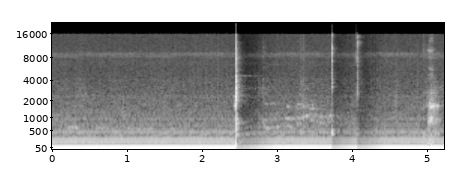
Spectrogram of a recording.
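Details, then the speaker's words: Newly assembled power amplifier, mic held close, power switched on then off; steady low hum, then sharp single clicks as the protection relay pulls in and drops out with a 2–3 second delay after the switch: normal relay delay, protection working as intended. "Jadi kalaupun kita matikan, dia tidak serentak dengan saklar yang kita tekan. Jadi dia ada jeda kurang lebih 2 atau 3 detik seperti ini."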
